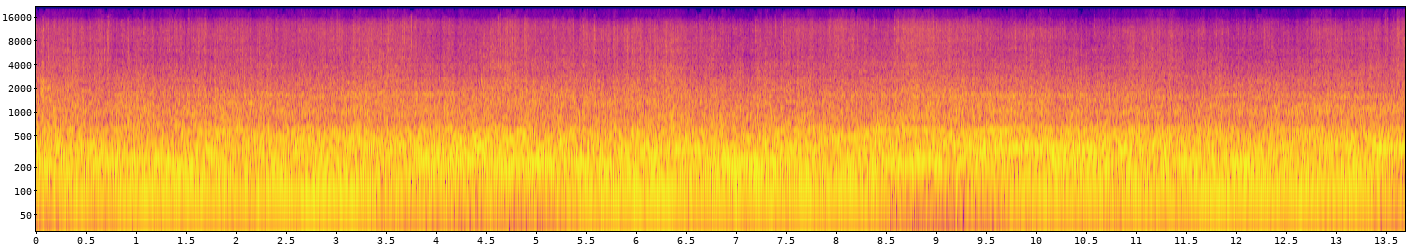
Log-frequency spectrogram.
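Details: Briggs & Stratton Intek M44 twin engine after a full twin-carburetor tear-down and clean, under mowing load: smooth, constant drone, steady pitch, no hunting or surging; sounds way better. Normal running under load after repair.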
